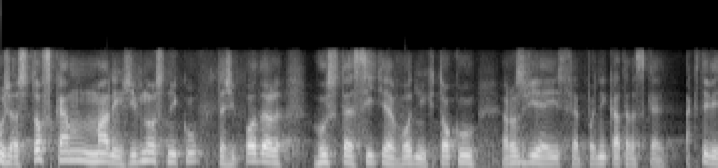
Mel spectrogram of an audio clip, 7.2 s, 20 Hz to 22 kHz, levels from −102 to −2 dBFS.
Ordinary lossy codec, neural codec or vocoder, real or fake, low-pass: AAC, 64 kbps; codec, 16 kHz, about 1 kbps, DyCAST, with the encoder's durations; fake; 7.2 kHz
